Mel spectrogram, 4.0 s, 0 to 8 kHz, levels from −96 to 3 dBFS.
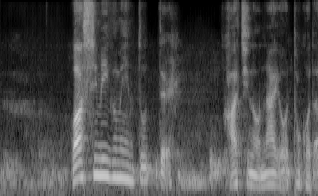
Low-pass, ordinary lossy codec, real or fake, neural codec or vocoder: none; none; fake; codec, 16 kHz, 2 kbps, X-Codec, HuBERT features, trained on LibriSpeech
